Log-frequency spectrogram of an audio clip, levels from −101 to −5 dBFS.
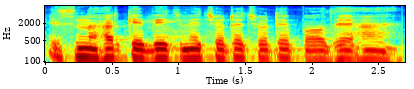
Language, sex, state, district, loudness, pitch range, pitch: Hindi, male, Jharkhand, Garhwa, -15 LUFS, 120-130 Hz, 125 Hz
